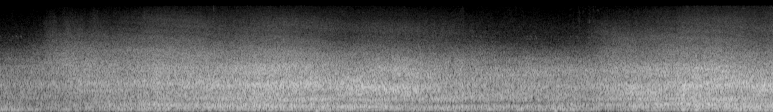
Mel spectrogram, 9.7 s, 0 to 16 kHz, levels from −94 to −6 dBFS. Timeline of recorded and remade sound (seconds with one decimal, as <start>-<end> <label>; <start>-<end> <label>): 0.0-9.7 recorded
